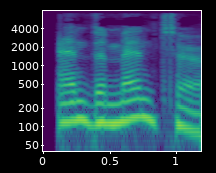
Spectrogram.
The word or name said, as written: andamento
